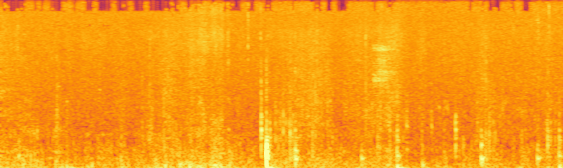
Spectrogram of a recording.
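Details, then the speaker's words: Subaru making irregular sharp clicks over a low rumble when the clutch pedal is pressed; cause unknown, owner taking it to the dealer. "hopefully you guys heard that clicking noise so yeah I'm going to take it to Subaru right now"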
